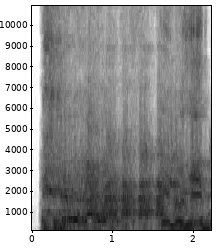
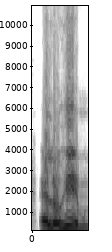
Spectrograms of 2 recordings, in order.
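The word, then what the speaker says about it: אלהים: Even if the pronunciation appears to begin in with a vowel, it begins with a consonant.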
